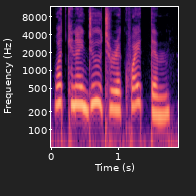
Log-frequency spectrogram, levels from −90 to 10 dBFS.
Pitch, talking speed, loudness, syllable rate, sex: 240 Hz, 220 wpm, -13 LUFS, 5.2 syllables/s, female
